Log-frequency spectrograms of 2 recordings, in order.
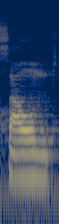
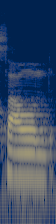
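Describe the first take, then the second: No difference in how they are said.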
